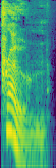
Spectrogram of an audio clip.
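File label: "prone", British English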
